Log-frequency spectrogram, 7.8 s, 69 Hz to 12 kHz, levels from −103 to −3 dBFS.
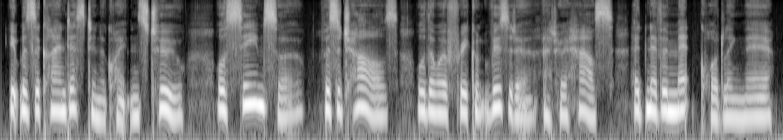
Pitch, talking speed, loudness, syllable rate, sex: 190 Hz, 185 wpm, -19 LUFS, 6.0 syllables/s, female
